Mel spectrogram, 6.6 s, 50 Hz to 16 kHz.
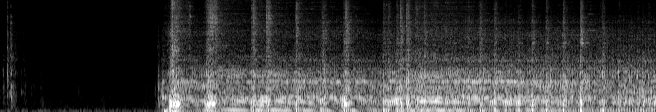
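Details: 1999 Honda CR250R two-stroke, first start after installing a new exhaust gasket and springs: quiet, then fires and settles into a crisp crackle with clean throttle blips; no leak at the front, quieter than before; runs normally.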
